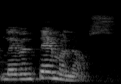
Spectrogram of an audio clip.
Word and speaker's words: levantémonos: Notice there's an accent in that levantémonos. Okay, because you want to maintain that same sound of the verb. And you want to keep that pronunciation consistent. So the E on that amos ending is now accented.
